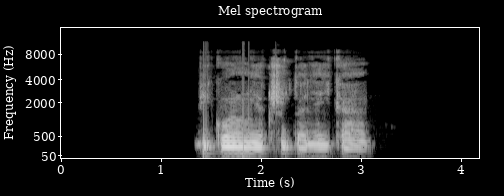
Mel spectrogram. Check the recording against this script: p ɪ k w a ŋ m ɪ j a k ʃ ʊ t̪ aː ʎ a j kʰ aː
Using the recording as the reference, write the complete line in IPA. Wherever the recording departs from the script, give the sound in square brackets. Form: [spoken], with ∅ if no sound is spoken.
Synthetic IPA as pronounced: p ɪ k w a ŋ m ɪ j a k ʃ ʊ t̪ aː ʎ a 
